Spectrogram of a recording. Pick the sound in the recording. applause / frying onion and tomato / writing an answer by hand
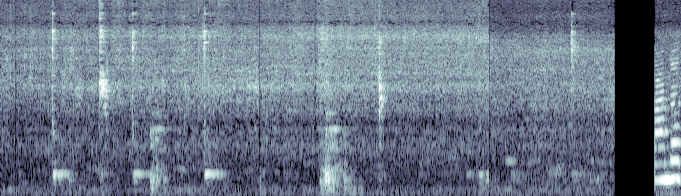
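frying onion and tomato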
